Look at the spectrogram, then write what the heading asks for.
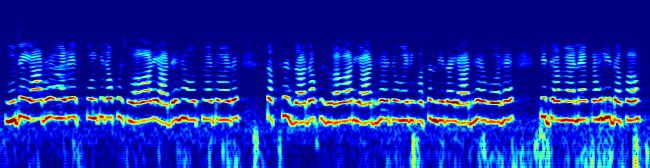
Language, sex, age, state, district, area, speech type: Urdu, female, 18-30, Delhi, Central Delhi, urban, spontaneous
